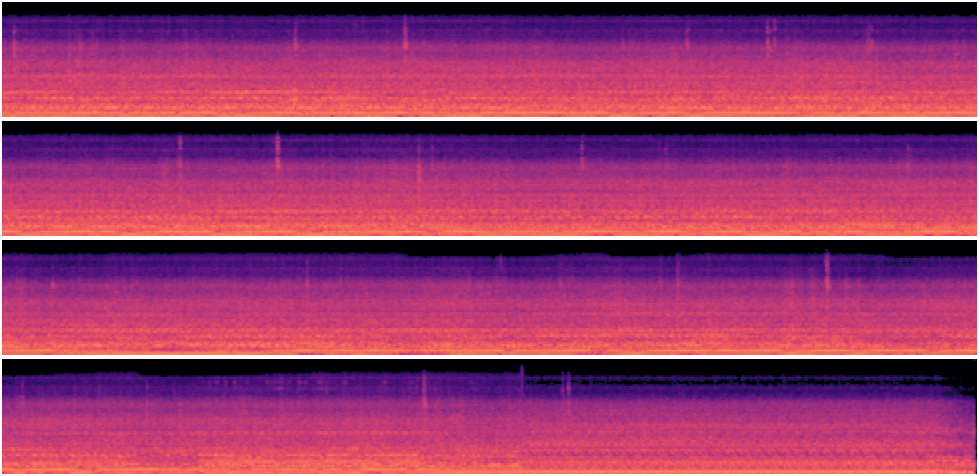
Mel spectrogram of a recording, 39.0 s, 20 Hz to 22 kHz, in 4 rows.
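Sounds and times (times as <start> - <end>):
truck engine running: 0.0 - 39.0.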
